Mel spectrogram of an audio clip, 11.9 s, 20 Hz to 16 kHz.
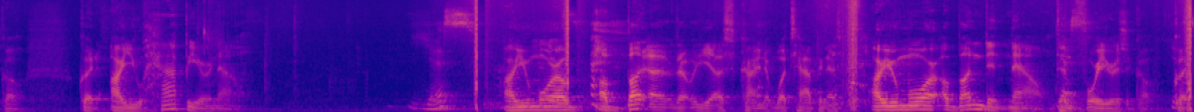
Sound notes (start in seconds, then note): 3.7 slight pause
